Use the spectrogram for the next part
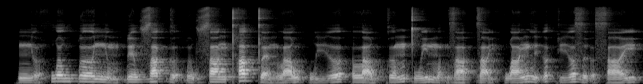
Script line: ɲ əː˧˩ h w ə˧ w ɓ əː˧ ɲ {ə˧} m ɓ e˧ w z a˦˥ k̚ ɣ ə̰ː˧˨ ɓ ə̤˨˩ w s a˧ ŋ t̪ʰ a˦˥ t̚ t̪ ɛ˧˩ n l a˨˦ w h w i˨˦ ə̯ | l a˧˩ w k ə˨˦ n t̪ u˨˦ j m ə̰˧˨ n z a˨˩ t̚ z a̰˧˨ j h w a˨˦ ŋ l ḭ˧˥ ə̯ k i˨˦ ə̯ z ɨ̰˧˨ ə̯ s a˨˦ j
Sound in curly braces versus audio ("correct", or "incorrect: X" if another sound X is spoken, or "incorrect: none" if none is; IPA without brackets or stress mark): incorrect: ə˧˩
